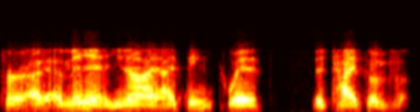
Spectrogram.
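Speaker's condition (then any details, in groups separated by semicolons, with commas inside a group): Cerebral palsy, mild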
